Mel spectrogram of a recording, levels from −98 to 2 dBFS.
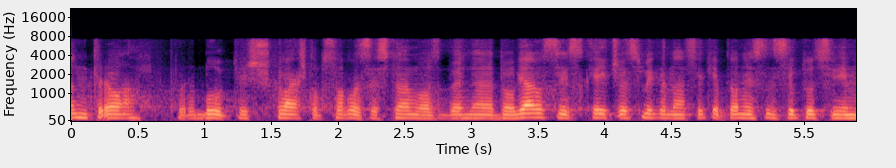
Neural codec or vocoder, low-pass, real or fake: codec, 16 kHz in and 24 kHz out, 0.6 kbps, FireRedTTS-2 codec; 7.2 kHz; fake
